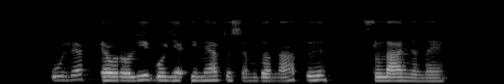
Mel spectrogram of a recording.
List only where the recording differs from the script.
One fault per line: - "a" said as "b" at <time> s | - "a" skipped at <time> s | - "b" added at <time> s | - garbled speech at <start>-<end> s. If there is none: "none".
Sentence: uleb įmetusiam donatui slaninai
- "eurolygoje" added at 1.1 s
